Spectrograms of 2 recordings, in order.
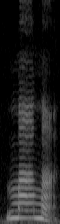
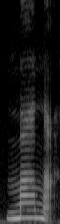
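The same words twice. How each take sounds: No difference in how they are said.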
